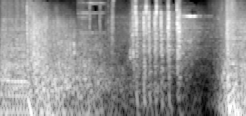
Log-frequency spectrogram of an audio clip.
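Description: Soundtrack music dies away, then a short, rapid burst of automatic gunfire comes a little over a second in and cuts off suddenly.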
